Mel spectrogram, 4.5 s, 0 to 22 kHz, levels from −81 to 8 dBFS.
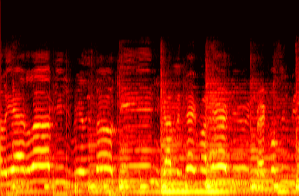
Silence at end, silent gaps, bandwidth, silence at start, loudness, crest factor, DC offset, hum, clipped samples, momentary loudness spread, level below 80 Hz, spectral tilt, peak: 0 s; none; 7.2 kHz; 0 s; -14 LUFS; 14 dB; under 0.1%; none; under 0.1%; 7 LU; -36 dBFS; -9 dB/octave; 0 dBFS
